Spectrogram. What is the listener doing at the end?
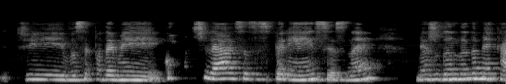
listening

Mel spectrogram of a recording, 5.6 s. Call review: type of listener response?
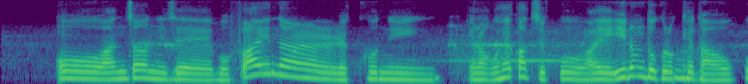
listening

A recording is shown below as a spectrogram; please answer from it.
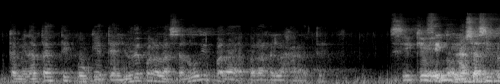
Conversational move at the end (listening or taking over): listening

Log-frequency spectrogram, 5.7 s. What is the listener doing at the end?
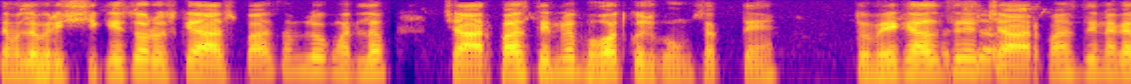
listening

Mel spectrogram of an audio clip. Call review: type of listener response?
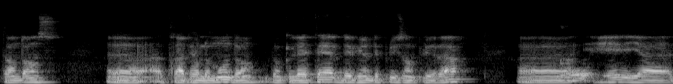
listening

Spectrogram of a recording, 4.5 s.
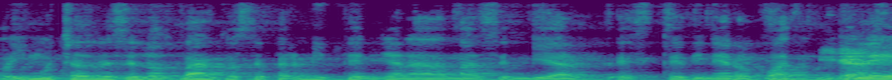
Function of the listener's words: taking over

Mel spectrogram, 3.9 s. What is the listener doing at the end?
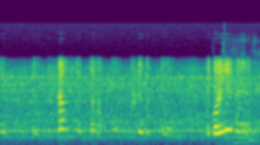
listening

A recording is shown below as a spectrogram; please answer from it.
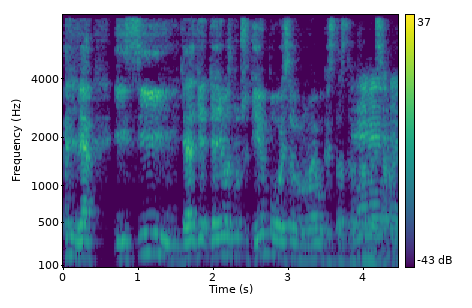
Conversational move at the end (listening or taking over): taking over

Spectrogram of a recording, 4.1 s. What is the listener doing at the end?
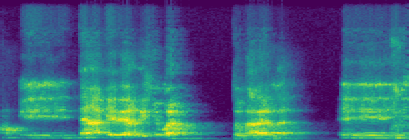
listening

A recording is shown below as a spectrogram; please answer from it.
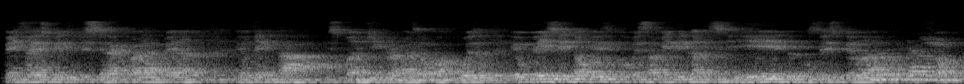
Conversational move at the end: listening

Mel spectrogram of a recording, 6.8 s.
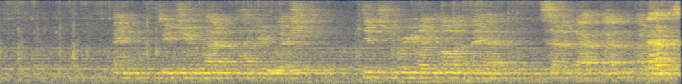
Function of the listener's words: taking over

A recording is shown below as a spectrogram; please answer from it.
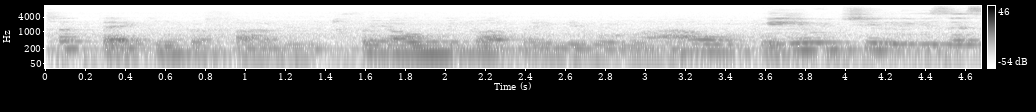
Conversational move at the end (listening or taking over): taking over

